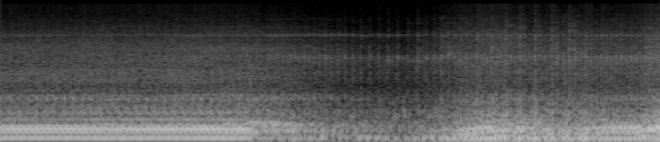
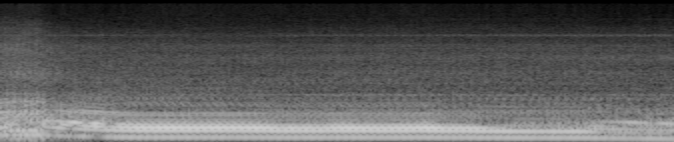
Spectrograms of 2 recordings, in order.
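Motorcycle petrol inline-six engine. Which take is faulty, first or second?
first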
